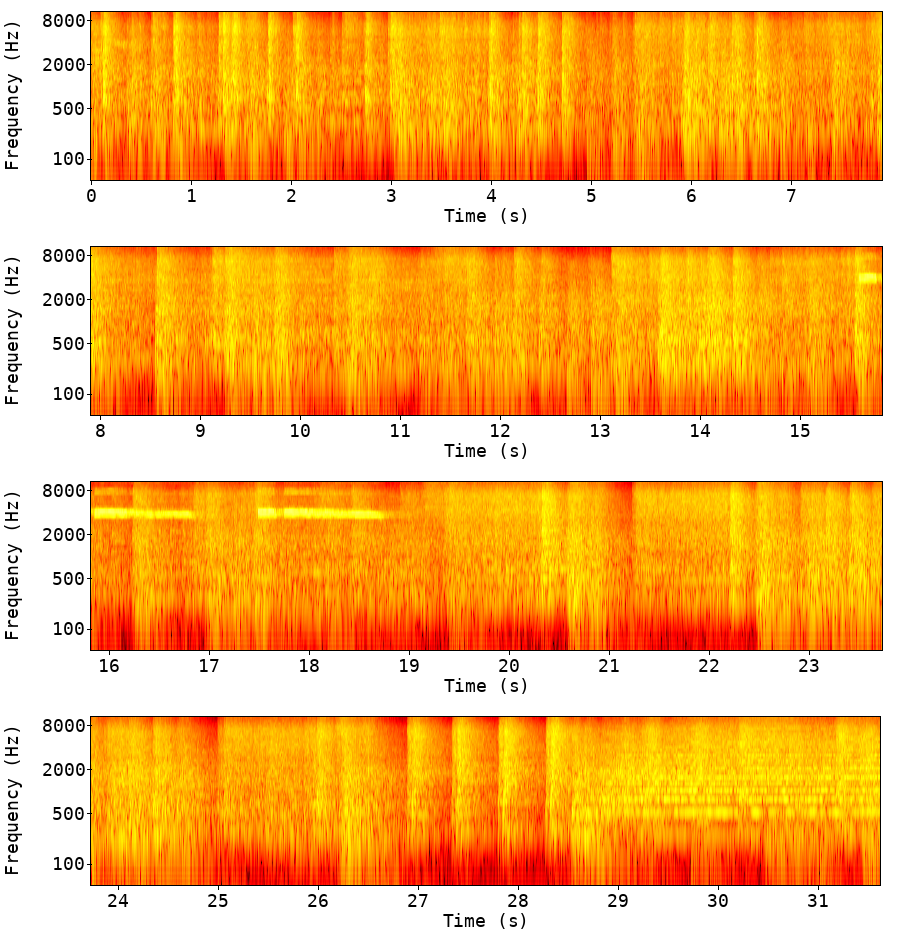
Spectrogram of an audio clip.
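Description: Marching band drumline of snare, tenor and bass drums playing a fast marching cadence. Two short whistle blasts sound about halfway through, and the brass section comes in near the end.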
